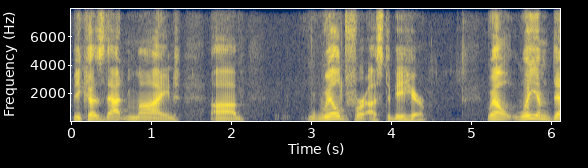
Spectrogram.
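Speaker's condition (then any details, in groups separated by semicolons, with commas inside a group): No condition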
